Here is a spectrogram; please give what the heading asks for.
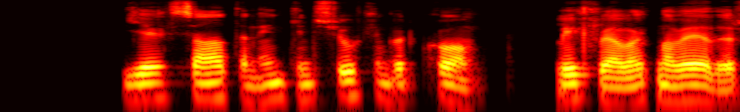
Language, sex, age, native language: Icelandic, male, 15, Icelandic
